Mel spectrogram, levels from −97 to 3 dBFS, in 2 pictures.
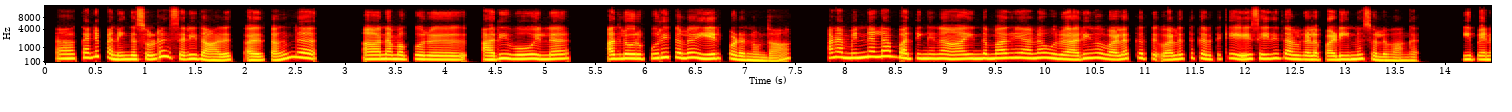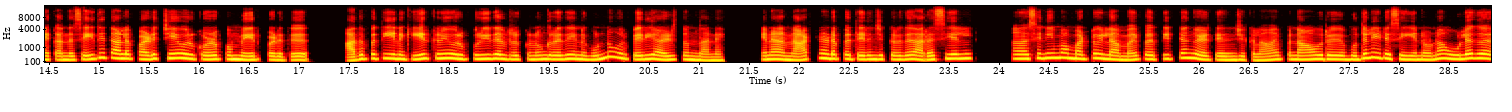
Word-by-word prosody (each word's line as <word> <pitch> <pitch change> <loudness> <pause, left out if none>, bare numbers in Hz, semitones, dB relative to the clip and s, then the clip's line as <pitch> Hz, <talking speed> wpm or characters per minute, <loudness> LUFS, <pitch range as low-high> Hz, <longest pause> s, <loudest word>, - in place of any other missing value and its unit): அ - - -1 0.2
கண்டிப்பா 305 0 -1
நீங்க 220 +1 +3
சொல்றது 340 +12 0
சரிதான். 215 -5 +1
அது 175 - +1 0.2
அதுக்கு 180 +1 +2
தகுந்த 290 - 0 0.7
அ - - +4 0.2
நமக்கு 230 -1 +1
ஒரு 210 -1 +2 0.5
அறிவோ 235 +1 +2 0.2
இல்ல, 230 +1 +2 0.6
அதுல 245 +2 +4
ஒரு 250 - +3
புரிதலோ 305 +1 +1 0.2
ஏற்படணும் 190 - 0
தான். 165 - -3 0.4
ஆனா 330 +2 +2
முன்னலாம் 350 +4 +2
பாத்தீங்கன்னா 255 -1 +1 0.3
இந்த 255 +1 +3
மாதிரியான 285 0 +1
ஒரு 245 -3 +2
அறிவு 275 +6 +1
வளர்க்கத்து 245 +3 -1
வளர்த்துக்கிறதுக்கே 240 +2 -2 0.2
செய்தித்தாள்களை 245 -5 +1
படின்னு 210 +4 +3
சொல்லுவாங்க. 165 -3 -3 0.6
இப்ப 210 0 -5
எனக்கு 200 -1 -2
அந்த 190 0 -1
செய்தித்தாளை 265 +3 +1
படிச்சே 250 +5 +1
ஒரு 245 - +2
குழப்பம் 215 0 +1
ஏற்படுது. 185 -2 -2 0.5
அத 200 - 0
பத்தி 255 +2 -2
எனக்கு 220 -3 -1
ஏற்கனவே 265 +2 +1
ஒரு 230 - +1
புரிதல் 240 0 +1
இருக்கணுங்கிறது 215 +2 -1
எனக்கு 205 -2 -1
இன்னும் 320 +5 -1
ஒரு 250 - -4
பெரிய 220 +3 +2
அழுத்தம் 200 -1 -1
தானே. 170 0 -3 0.4
ஏன்னா 220 +1 +2 0.2
நாட்டு 195 +8 -1
நடப்பை 245 -2 0
தெரிஞ்சுக்கிறது, 215 0 -1
அரசியல் 250 +6 0 0.5
அ - - 0 0.2
சினிமா 290 +2 0
மட்டும் 255 +3 0
இல்லாம 200 -4 0
இப்ப 225 0 -2
திட்டங்கள் 235 -4 -1
தெரிஞ்சுக்கலாம். 185 -1 -3
இப்ப 215 - -12
நான் 210 +2 0
ஒரு 220 -1 0 0.2
முதலீடு 275 +4 0
செய்யணும்னா 205 +3 -1
உலக 260 +4 +1
230 Hz, 145 wpm, -23 LUFS, 205-265 Hz, 0.7 s, அ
